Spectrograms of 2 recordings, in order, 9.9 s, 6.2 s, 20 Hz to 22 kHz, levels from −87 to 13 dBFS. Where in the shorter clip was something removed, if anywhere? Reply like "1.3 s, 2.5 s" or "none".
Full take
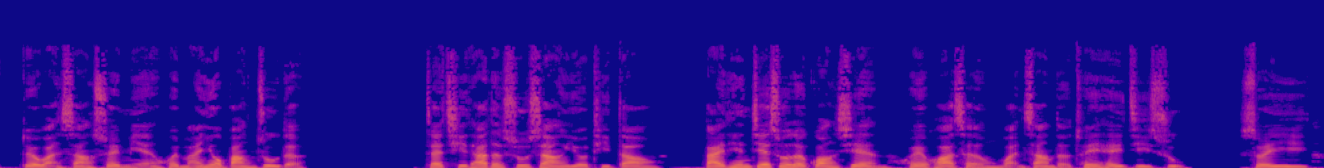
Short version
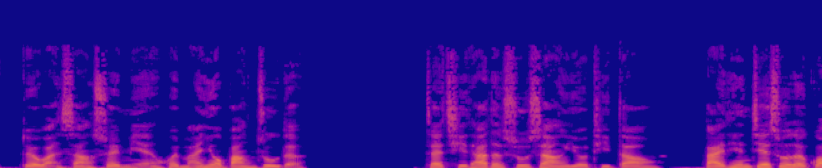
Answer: none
